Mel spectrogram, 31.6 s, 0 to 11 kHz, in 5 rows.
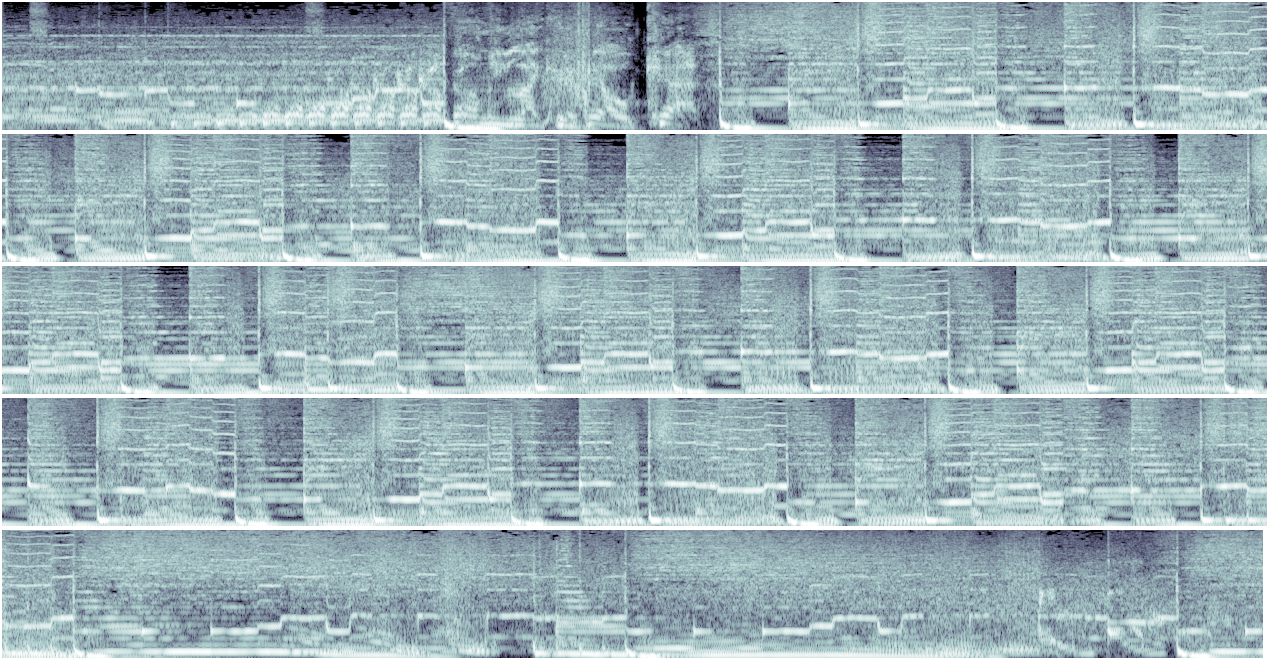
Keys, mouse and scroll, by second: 0.6 click, 1.7 middle click, 3.5 middle click, 3.6 scroll down 3, 9.6 middle click, 16.9 click, 23.0 middle click, 23.7 middle click, 23.8 click, 24.8-25.4 scroll up 3, 25.4 middle click, 26.1 scroll down 2, 26.3 middle click, 27.7 KP_3, 28.9 scroll down 1, 28.9 scroll up 1.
